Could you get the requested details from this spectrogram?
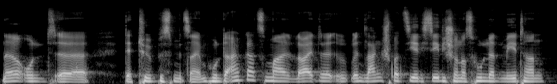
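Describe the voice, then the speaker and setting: Young man, comedy podcast co-host, slightly high voice, rambling storyteller, swears a lot. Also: fairly even intonation, fairly quick. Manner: rambling, swears a lot, keeps restarting with "anyway".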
